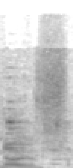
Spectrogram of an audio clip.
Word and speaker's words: Nove: Nove, correct.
